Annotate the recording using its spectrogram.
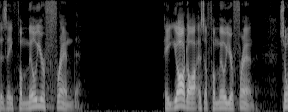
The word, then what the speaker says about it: yada: It's Y-A-D-A. Y-A-D-A, it's yada, yada. Like if somebody were to say yada, yada, yada, that's spelled the same way, yada, yada.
